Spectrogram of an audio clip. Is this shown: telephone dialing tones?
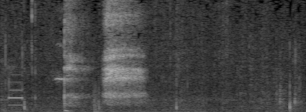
yes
